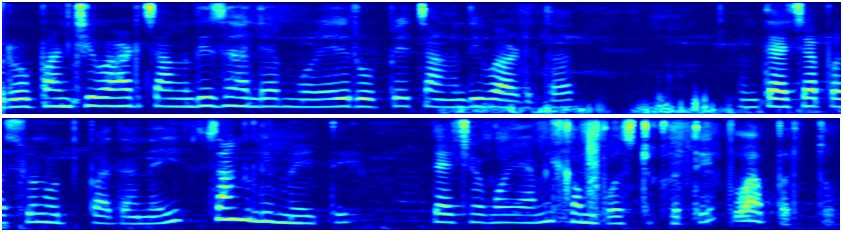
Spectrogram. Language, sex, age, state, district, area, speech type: Marathi, female, 45-60, Maharashtra, Osmanabad, rural, spontaneous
